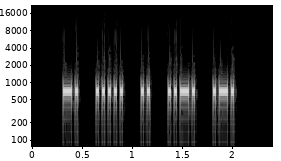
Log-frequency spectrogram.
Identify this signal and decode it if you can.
Morse code, heard as a keyed tone, about 40 wpm, spaced as for 29 wpm, 700 Hz. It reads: N5IFR
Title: USA Call Signs - 2x Character Spacing - 40wpm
